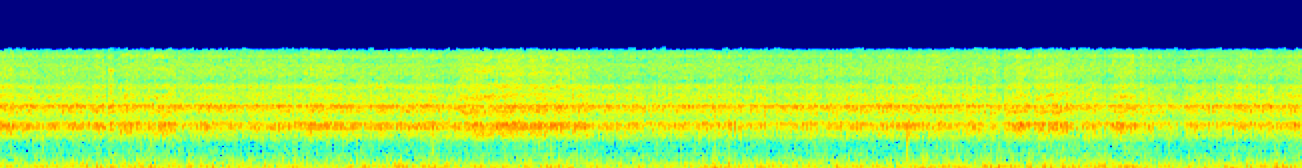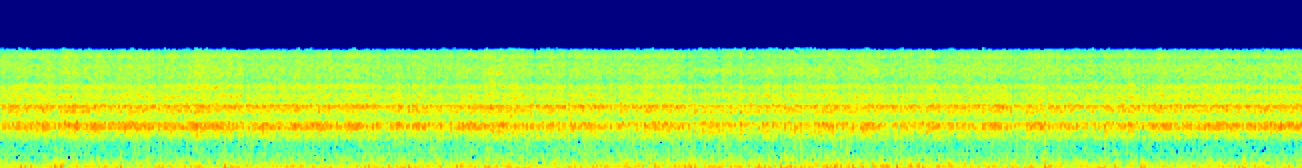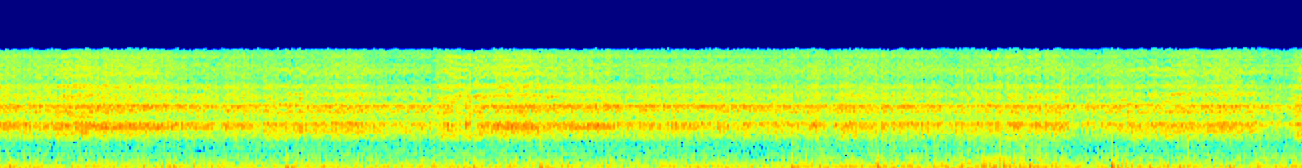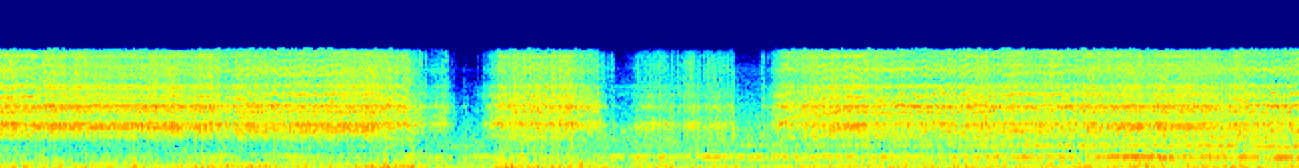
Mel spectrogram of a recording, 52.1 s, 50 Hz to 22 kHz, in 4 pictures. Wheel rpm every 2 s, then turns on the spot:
230, 230, 230, 230, 230, 230, 230, 230, 230, 230, 230, 230, 230, 230, 230, 220, 230, 240, 230, 220, 220, 130, 70, 90, 210, 230.
44-46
